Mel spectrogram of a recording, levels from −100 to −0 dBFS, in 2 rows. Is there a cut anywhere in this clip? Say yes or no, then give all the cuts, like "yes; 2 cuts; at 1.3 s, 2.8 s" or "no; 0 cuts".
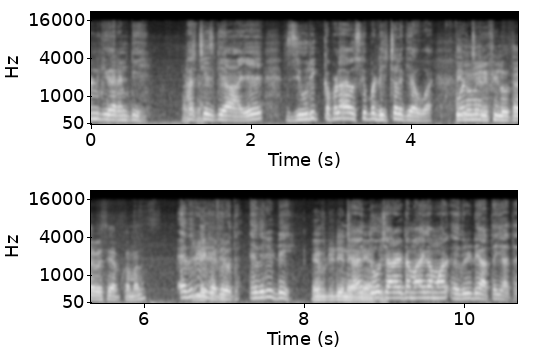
yes; 1 cut; at 4.6 s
